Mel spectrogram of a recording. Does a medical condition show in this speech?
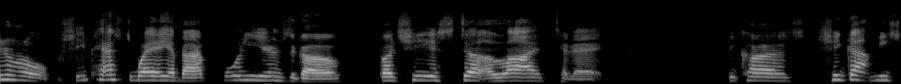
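Yes: cerebral palsy; from birth, hearing loss.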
